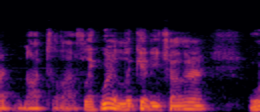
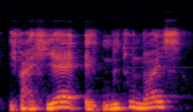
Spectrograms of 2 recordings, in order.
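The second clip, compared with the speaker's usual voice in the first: lightly voiced menacing official; a hint of an angry school official's threat; threatening superintendent; 4 semitones higher, 4 dB louder than usual. Superintendent threatening the children, lightly menacing voice. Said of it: "exactly what he said".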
